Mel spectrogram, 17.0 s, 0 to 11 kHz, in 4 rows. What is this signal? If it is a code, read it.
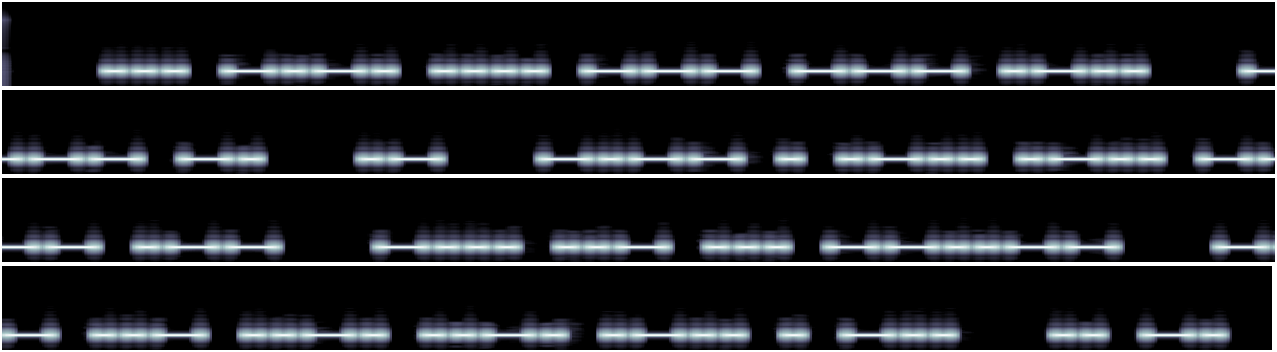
Morse code, heard as a keyed tone, about 24 wpm, 600 Hz. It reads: SCHOOL ON A YELLOW BUS, MUFFLED IN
